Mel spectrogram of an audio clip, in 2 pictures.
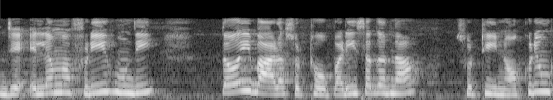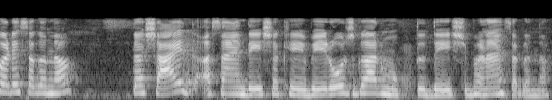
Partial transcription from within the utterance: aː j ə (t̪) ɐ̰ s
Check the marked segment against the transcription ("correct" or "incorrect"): incorrect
